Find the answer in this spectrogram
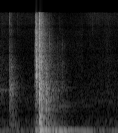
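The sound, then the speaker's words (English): A bedroom door swings shut, a soft latch rattle followed by one solid, firm thud with a brief low rumble trailing off. No one speaks. “Had to close my bedroom door because I don't want my neighbors getting a free concert.”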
